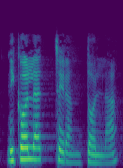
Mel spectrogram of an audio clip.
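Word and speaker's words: Nicola Cerantola: Bueno, me toca presentar a mí me gusta pronunciarlo en italiano, Nicola Cerantolla.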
